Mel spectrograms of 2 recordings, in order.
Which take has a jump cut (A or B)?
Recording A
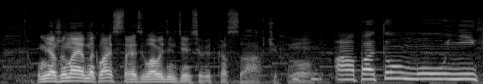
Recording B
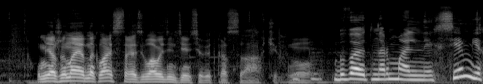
B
